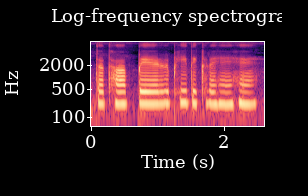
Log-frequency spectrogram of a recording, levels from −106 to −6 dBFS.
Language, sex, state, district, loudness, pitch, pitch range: Hindi, female, Arunachal Pradesh, Lower Dibang Valley, -17 LUFS, 220 Hz, 215-225 Hz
